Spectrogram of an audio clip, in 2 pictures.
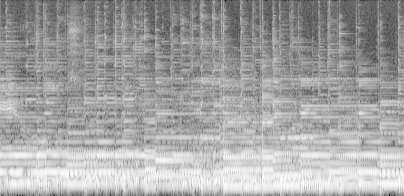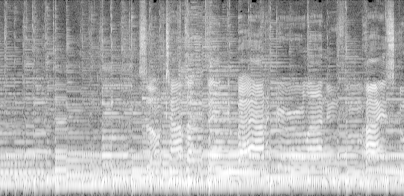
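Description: Acoustic guitar strummed in a steady country rhythm, changing chords through an instrumental passage between sung lines. A higher, wavering melody line joins about seven seconds in.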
